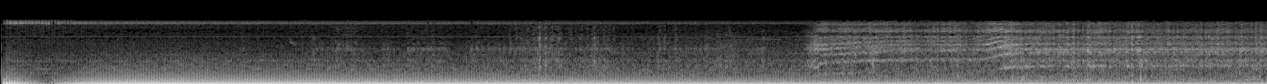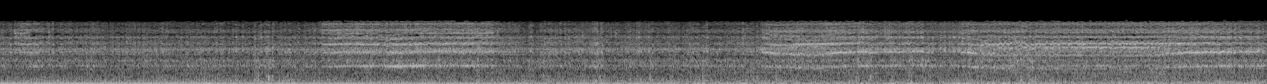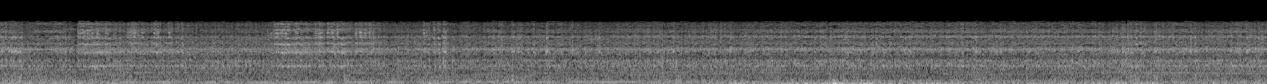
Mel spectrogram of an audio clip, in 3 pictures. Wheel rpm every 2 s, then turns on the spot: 0, 10, 20, 30, 170, 230, 230, 230, 230, 230, 220, 210, 230, 230, 230, 230, 230, 230, 230.
2-6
